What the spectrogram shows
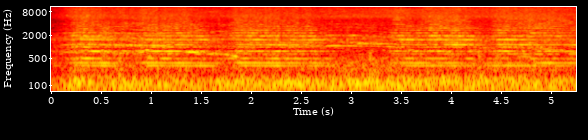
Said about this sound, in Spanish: Hoy les mando la postal sonora a bordo de un tren inaugural.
